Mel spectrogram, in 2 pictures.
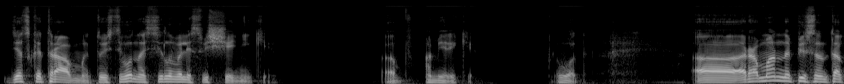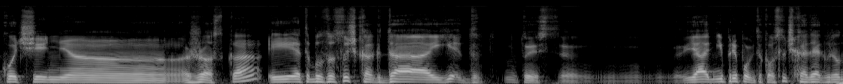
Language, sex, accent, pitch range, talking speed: Russian, male, native, 100-135 Hz, 130 wpm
